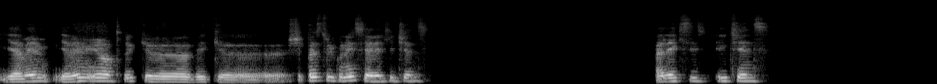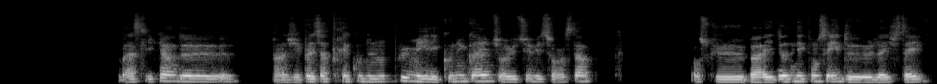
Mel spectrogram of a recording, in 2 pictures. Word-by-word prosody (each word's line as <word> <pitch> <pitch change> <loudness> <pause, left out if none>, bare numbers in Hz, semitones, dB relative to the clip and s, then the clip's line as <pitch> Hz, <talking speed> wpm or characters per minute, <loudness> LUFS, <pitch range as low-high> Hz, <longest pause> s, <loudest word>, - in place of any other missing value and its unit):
Il - - -10
y 125 - +3
a 125 - +4
même 150 +3 +2
il - - -10
y - - +3
a - - +2
même 160 - +4
eu - - +1
un 155 -1 +4
truc 155 +1 -9
heu, 125 -2 +3
avec, 115 0 -4
heu, 405 - -3
je - - -15
sais - - -9
pas 170 - +4
si 175 - -6
tu - - -3
le 170 - -2
connais, 170 +2 +2
c'est - - 0
Alex 135 +2 +2
Hitchens. 150 -1 -7 2.3
Alex 150 +2 0
Hi 155 - -5 0.2
Hitchens. 150 -2 -3 2.8
Bah, 120 - -3
c'est 125 -1 -8
quelqu'un 150 +2 +1
de 130 0 +2 0.3
enfin, 105 +2 -4
je 110 - -8
vais 110 - -4
pas 125 - +3
dire 130 +1 -1
très 130 - -3
connu 135 0 -5
non 130 0 -2
plus, 145 +4 0
mais 135 -3 +2
il 130 - +1
est 120 - +1
connu 145 +5 -4
quand - - +1
même 145 +1 +4
sur 150 - -1
YouTube 125 +2 -2
et 130 - -1
sur 125 -2 -5
Insta. 135 +5 -3 1.0
Parce - - -7
que, 120 0 +2
bah, 115 +1 +3
il 115 0 +3
donne 135 +2 +5
des 135 -1 +1
conseils 135 0 0
de 125 -3 +1 0.2
lifestyle 115 +2 +1
135 Hz, 190 wpm, -20 LUFS, 125-150 Hz, 2.8 s, donne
